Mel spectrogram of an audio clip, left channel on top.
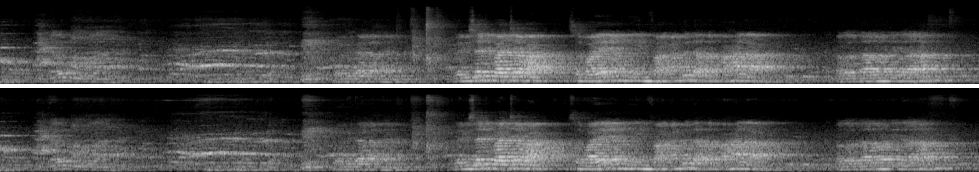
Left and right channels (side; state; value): both; normal; correlation 0.35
